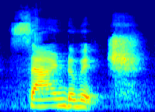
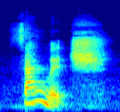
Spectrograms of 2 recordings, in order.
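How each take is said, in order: First: The D sound is pronounced in the word. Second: The D sound is left out of the word. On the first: The speaker calls it wrong. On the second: The speaker calls it right.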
